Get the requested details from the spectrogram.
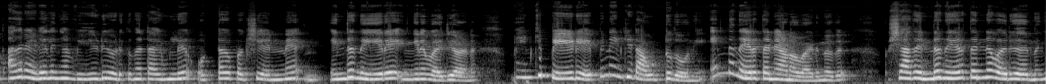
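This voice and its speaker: A woman casually narrating her travel vlog as a voice-over, chatty and often pausing to search for words. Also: fairly high pitch, darkish tone. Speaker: travel vlogger.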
